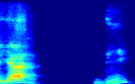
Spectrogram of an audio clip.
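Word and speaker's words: يهدي: Pronouncing a ya with a dhamma after it has a kasra is hard. So what the Arabs do, they just say yahdi.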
